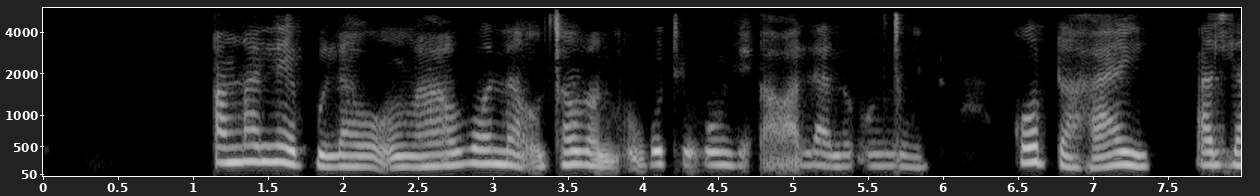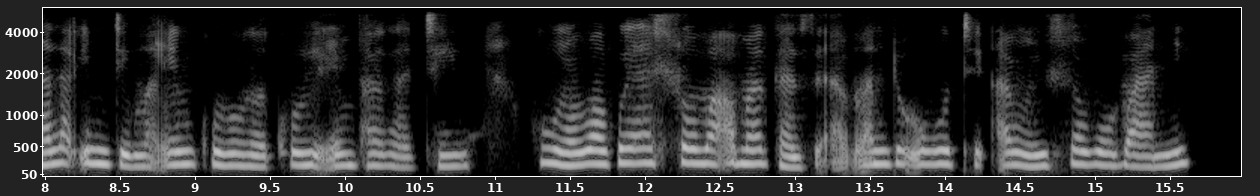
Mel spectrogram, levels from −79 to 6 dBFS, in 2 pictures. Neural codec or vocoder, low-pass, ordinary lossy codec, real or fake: codec, 16 kHz, 1 kbps, FreqCodec, larger model; 5.4 kHz; AAC, 32 kbps; fake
